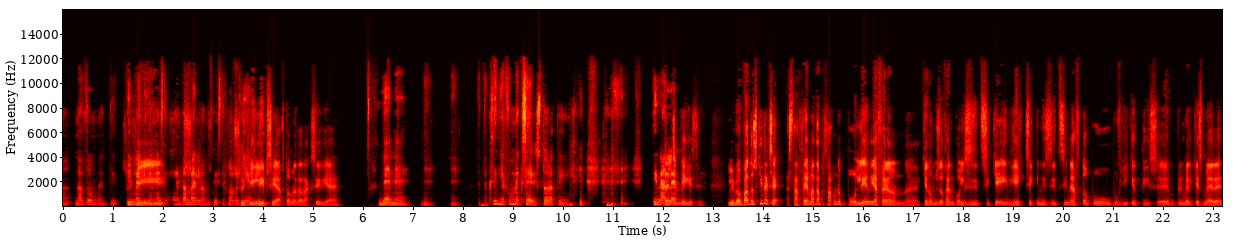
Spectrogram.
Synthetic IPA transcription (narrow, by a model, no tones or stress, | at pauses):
nɐðumet̪isiuemeɐesiɐnt̪ɐme̞lo̞nt̪ist̪e̞xno̞loʝueçilipsiɐft̪o̞me̞t̪ɐt̪ɐksiðʝɐe̞ | ne̞ne | ne | nḛ | t̪ɐt̪ɐksiðʝɐːfumekse̞ɾist̪o̞ɾɐt̪i | t̪inɐles̞mpiʝest̪ḭ | lipompɐnd̪o̞scit̪ɐkse̞st̪ɐθe̞mɐt̪ɐpuθɐxune̞po̞lie̞nðiɐfe̞ɾo̞nce̞no̞mizot̪iθɐinepo̞lis̬izit̪i̥sice̞iðie̞çi̥kse̞cinis̬izit̪i̥siine̞ɐft̪o̞pupuvʝice̞t̪ispɾinme̞ɾice̞zme̞ɾe̞s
